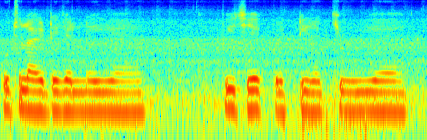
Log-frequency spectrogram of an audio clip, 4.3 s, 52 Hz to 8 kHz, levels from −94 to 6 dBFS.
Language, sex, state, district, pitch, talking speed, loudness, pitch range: Hindi, male, Uttar Pradesh, Shamli, 145 Hz, 155 wpm, -15 LUFS, 145-150 Hz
